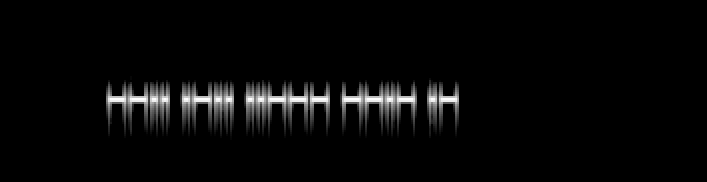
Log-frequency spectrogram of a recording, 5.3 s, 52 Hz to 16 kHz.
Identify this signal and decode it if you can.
Morse code, heard as a keyed tone, about 29 wpm, 700 Hz. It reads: ZL2QA
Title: DXCC-100 Call Signs - 5 Characters - Repeated 3x - 30wpm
